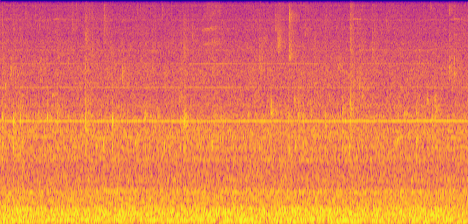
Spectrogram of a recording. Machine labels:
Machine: pump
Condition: normal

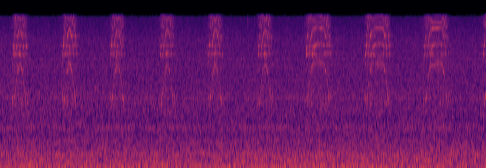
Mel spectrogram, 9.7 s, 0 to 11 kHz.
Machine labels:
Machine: slide rail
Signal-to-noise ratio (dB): -6 dB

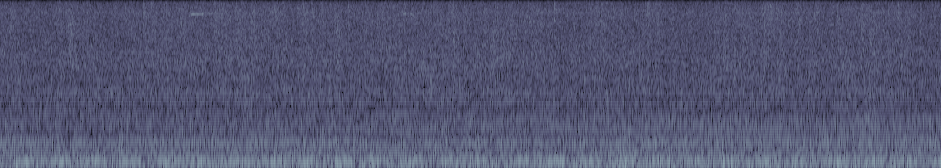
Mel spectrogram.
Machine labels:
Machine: pump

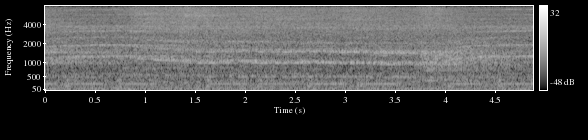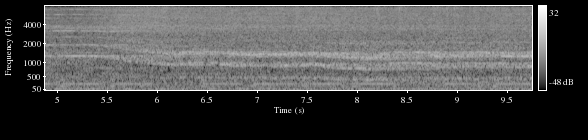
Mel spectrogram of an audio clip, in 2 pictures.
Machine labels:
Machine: slide rail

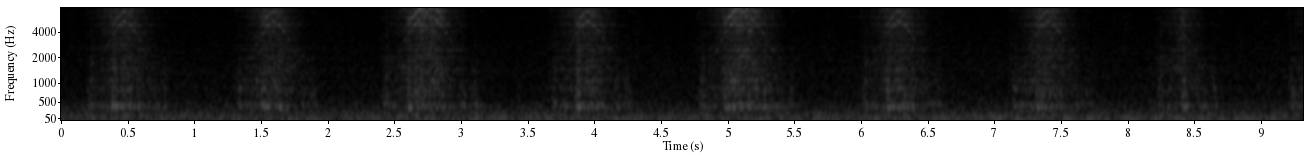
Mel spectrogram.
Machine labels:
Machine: slide rail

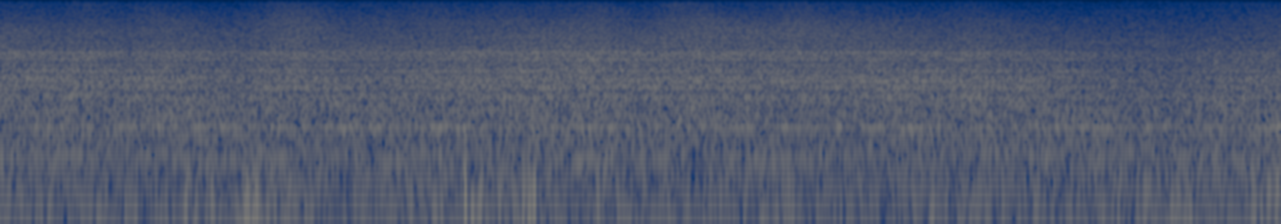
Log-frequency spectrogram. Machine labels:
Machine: fan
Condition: normal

